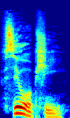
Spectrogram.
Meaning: universal, general
- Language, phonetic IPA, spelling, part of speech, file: Russian, [fsʲɪˈopɕːɪj], всеобщий, adjective, Ru-всеобщий.ogg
